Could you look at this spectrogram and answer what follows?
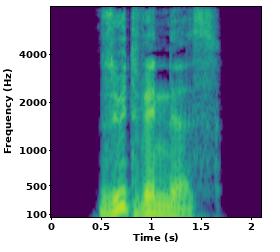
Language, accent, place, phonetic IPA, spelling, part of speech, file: German, Germany, Berlin, [ˈzyːtˌvɪndəs], Südwindes, noun, De-Südwindes.ogg
- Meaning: genitive singular of Südwind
